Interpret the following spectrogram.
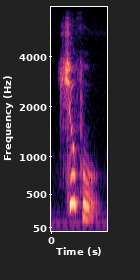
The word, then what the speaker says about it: Shufu: Shufu. O sea, yo iba a pronunciar Sufur, pero bueno, es Shufu, Shufu.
